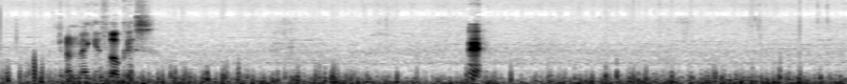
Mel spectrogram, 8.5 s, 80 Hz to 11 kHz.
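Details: MrCool 18k BTU DIY single-zone mini-split outdoor unit heating in a blizzard (Winter Storm 2022), after defrost cleared ice; steady even fan whoosh with low hum under gusty wind, no rattles or surging; normal heating operation.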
